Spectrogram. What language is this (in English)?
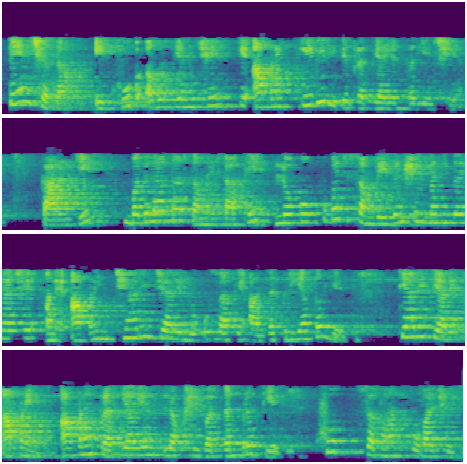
Gujarati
